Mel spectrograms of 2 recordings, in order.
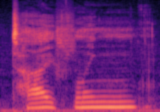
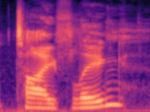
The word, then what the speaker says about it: tiefling: it's pronounced it's like one of them says tie Flings Thai are they throwing ties at people at Thai fling it's like no it's tiefling well that's what happens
